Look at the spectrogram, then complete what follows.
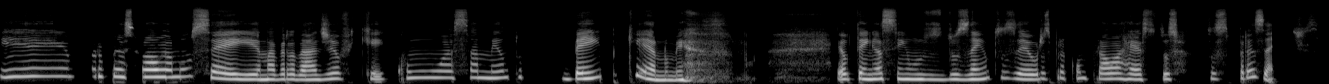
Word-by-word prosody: E, 375 Hz, +2 st, -3 dB, 0.2 s
para 365 Hz, 0 st, -4 dB
o 355 Hz, -, -15 dB
pessoal 345 Hz, -1 st, +4 dB
eu 340 Hz, 0 st, +3 dB
não 355 Hz, +2 st, -4 dB
sei, 240 Hz, -9 st, +3 dB
na 230 Hz, +1 st, +4 dB
verdade 225 Hz, 0 st, +1 dB
eu 265 Hz, -, -1 dB
fiquei 125 Hz, -, -8 dB
com 315 Hz, +1 st, -4 dB
o 315 Hz, -, -2 dB
orçamento 310 Hz, +1 st, -4 dB, 0.4 s
bem 265 Hz, +5 st, +3 dB
pequeno 230 Hz, -, +1 dB
mesmo. 200 Hz, -3 st, +2 dB, 1.4 s
Eu 245 Hz, -, 0 dB
tenho 245 Hz, 0 st, +3 dB
assim 250 Hz, -1 st, +1 dB
uns 230 Hz, -2 st, +2 dB
200 235 Hz, +6 st, -1 dB
euros 240 Hz, +1 st, +1 dB
pra 290 Hz, -2 st, -10 dB
comprar 265 Hz, -2 st, -4 dB
o 260 Hz, 0 st, +2 dB
resto 235 Hz, -2 st, -2 dB
dos 245 Hz, -1 st, -4 dB, 0.3 s
dos 255 Hz, -2 st, -9 dB
presentes. 320 Hz, +4 st, -6 dB
260 Hz, 135 wpm, -23 LUFS, 235-325 Hz, 1.4 s, pessoal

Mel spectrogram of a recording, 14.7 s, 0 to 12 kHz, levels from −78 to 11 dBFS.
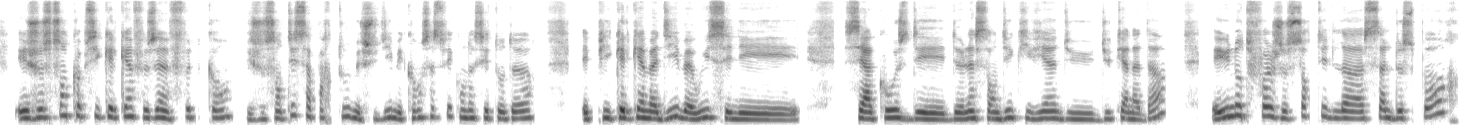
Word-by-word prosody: et 195 Hz, -, +5 dB
je 205 Hz, +2 st, +3 dB
sens 265 Hz, +5 st, 0 dB
comme 265 Hz, -3 st, -5 dB
si 245 Hz, -2 st, -1 dB
quelqu'un 235 Hz, +2 st, +1 dB
faisait 215 Hz, -2 st, 0 dB
un 200 Hz, -, +3 dB
feu 195 Hz, +5 st, -5 dB
de 215 Hz, -, -12 dB
camp 210 Hz, +3 st, -4 dB, 0.2 s
et -, -, -7 dB
je 160 Hz, -, -3 dB
sentais 190 Hz, +9 st, -2 dB
ça 260 Hz, -3 st, 0 dB
partout, 225 Hz, +2 st, -8 dB
mais 185 Hz, -, 0 dB
je -, -, +2 dB
suis 165 Hz, -, +2 dB
dit: 205 Hz, +5 st, -3 dB
«Mais 175 Hz, -4 st, 0 dB
comment 195 Hz, +3 st, -6 dB
ça 235 Hz, +2 st, -2 dB
se 225 Hz, -, -3 dB
fait 245 Hz, -, -7 dB
qu'on 215 Hz, -3 st, -2 dB
a 205 Hz, -, +1 dB
cette 200 Hz, -1 st, -3 dB
odeur?» 185 Hz, +3 st, -2 dB, 0.5 s
Et 170 Hz, -, +3 dB
puis 205 Hz, -2 st, 0 dB
quelqu'un 205 Hz, +1 st, +6 dB
m'a 185 Hz, -2 st, +4 dB
dit: 205 Hz, +8 st, -1 dB
«Bah 185 Hz, -4 st, +3 dB
oui, 200 Hz, +6 st, +1 dB
c'est 210 Hz, -4 st, +3 dB
les 160 Hz, -, 0 dB, 0.4 s
c'est 200 Hz, -, +3 dB
à 180 Hz, -, +6 dB
cause 205 Hz, -2 st, +3 dB
des 170 Hz, -2 st, +3 dB
de 175 Hz, +3 st, -1 dB
l'incendie 190 Hz, +1 st, +1 dB
qui 200 Hz, -3 st, -8 dB
vient 190 Hz, +2 st, 0 dB
du 170 Hz, -2 st, -4 dB
du 175 Hz, +5 st, -8 dB
Canada». 185 Hz, -, -3 dB, 0.5 s
Et 180 Hz, -, +6 dB
une 240 Hz, +6 st, +4 dB
autre 265 Hz, -1 st, 0 dB
fois, 255 Hz, -1 st, +2 dB
je 210 Hz, -5 st, +1 dB
sortais 245 Hz, +6 st, +1 dB
de 200 Hz, -1 st, -6 dB
la 190 Hz, -2 st, 0 dB
salle 210 Hz, +2 st, 0 dB
de 195 Hz, -, 0 dB
sport, 250 Hz, -, -5 dB
195 Hz, 245 wpm, -24 LUFS, 175-215 Hz, 0.5 s, quelqu'un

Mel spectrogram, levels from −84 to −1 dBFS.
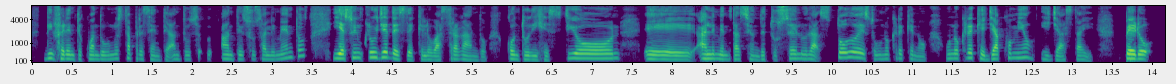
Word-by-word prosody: diferente 180 Hz, -4 st, 0 dB
cuando 165 Hz, -1 st, -5 dB
uno 170 Hz, +3 st, -9 dB
está 195 Hz, +2 st, -2 dB
presente 165 Hz, -4 st, -4 dB
antus 165 Hz, -1 st, -5 dB, 0.2 s
ante 175 Hz, -1 st, -5 dB
sus 170 Hz, 0 st, +1 dB
alimentos, 210 Hz, -, -6 dB, 0.3 s
y 200 Hz, +1 st, +4 dB
eso 195 Hz, +4 st, +9 dB
incluye 235 Hz, +2 st, +3 dB
desde 160 Hz, -7 st, +4 dB
que 155 Hz, -, -9 dB
lo 150 Hz, 0 st, -6 dB
vas 140 Hz, -1 st, +3 dB
tragando, 150 Hz, -7 st, -5 dB, 0.2 s
con 180 Hz, -2 st, -3 dB
tu 160 Hz, 0 st, -3 dB
digestión, 195 Hz, +6 st, 0 dB, 0.3 s
eh 160 Hz, -3 st, +1 dB
alimentación 165 Hz, -4 st, +1 dB
de 160 Hz, +2 st, -8 dB
tus 150 Hz, -, -2 dB
células, 185 Hz, -2 st, +1 dB
todo 230 Hz, +1 st, +1 dB
esto 200 Hz, -6 st, +1 dB
uno 175 Hz, +1 st, -11 dB
cree 190 Hz, -, -9 dB
que 180 Hz, -, -9 dB
no. 135 Hz, -4 st, -14 dB, 0.2 s
Uno 195 Hz, +1 st, -6 dB
cree 220 Hz, 0 st, +2 dB
que 180 Hz, -5 st, -2 dB
ya 180 Hz, +3 st, +4 dB
comió 220 Hz, +2 st, -6 dB
y 160 Hz, -4 st, -9 dB
ya 145 Hz, -1 st, 0 dB
está 155 Hz, +2 st, -3 dB
ahí. 145 Hz, -4 st, -13 dB, 0.4 s
Pero 180 Hz, -3 st, +6 dB
175 Hz, 175 wpm, -25 LUFS, 160-195 Hz, 0.4 s, eso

